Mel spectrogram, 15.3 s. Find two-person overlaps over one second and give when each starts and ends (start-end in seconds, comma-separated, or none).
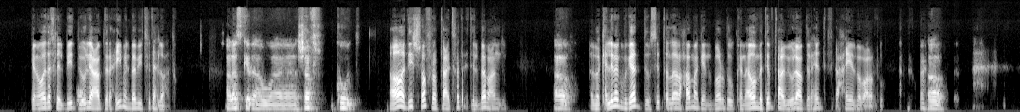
none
